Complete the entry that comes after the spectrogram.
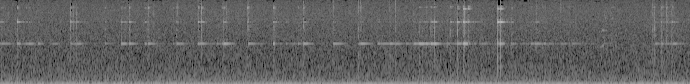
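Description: An empty, stemmed cut-crystal wine goblet, held upside down by its foot, is tapped with long fingernails on the bowl and stem. The taps give light, irregular ringing chimes with a high, bright tone that fades quickly, over a steady low hum.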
